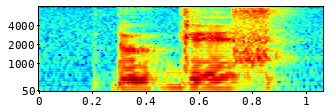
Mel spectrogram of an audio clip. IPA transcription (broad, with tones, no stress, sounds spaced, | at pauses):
ɗ ɯ˩˥ ɡ e˧ z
